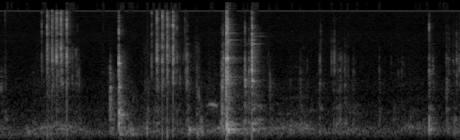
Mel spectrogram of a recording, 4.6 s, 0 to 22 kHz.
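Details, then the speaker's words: Opel A18XER engine torn down for heavy oil consumption and knock: turning the camshaft by hand with a 24 mm wrench gives irregular sharp clacks; exhaust cam phaser has free play, camshaft moves while its gear stays still. "видите клацает и вот такую вот стуку человека противный"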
